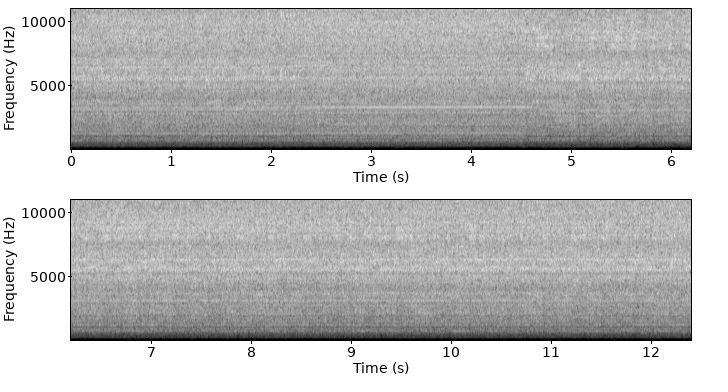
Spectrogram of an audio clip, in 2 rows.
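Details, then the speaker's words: Ozito DBS-095 drill bit sharpener, a couple of years in use, running normally: steady high-pitched hiss and scrape of the stone on the bit, no low-end rumble; not particularly loud but annoying. The bit had too much taken off, so only the leading edge is sharpening so far. "It's not particularly loud, but it's loud enough to be annoying."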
